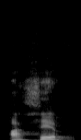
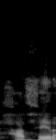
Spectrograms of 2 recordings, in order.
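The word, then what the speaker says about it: hacer: एच हमेशा silent है Spanish में, जिस तरह से आसेर, यहाँ पे हासेर हम नहीं कहेंगे, हम कहेंगे आसेर करना। एलादो, हेलादो नहीं कहेंगे, कहेंगे एलादो आइसक्रीम।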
